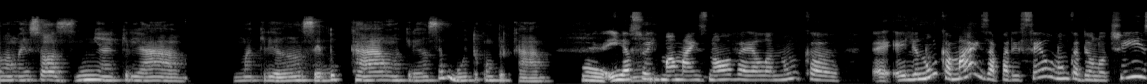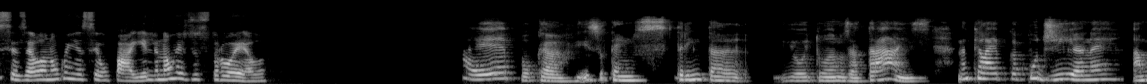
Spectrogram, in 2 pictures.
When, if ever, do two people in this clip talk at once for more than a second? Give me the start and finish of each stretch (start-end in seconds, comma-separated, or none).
none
